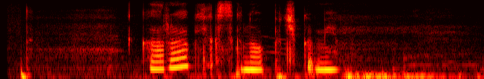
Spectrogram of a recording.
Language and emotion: Russian, neutral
